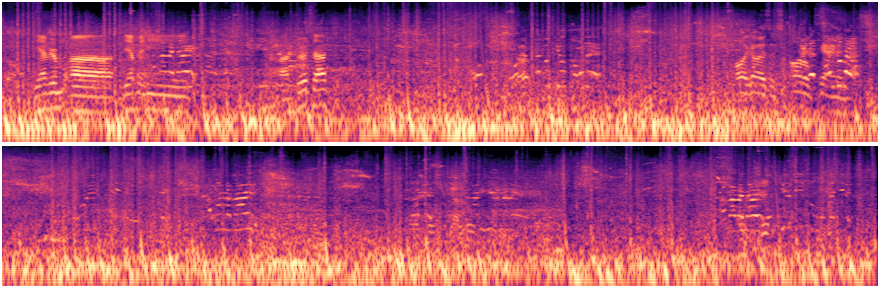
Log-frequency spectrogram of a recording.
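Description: Gunfire rattles rapidly and steadily.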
